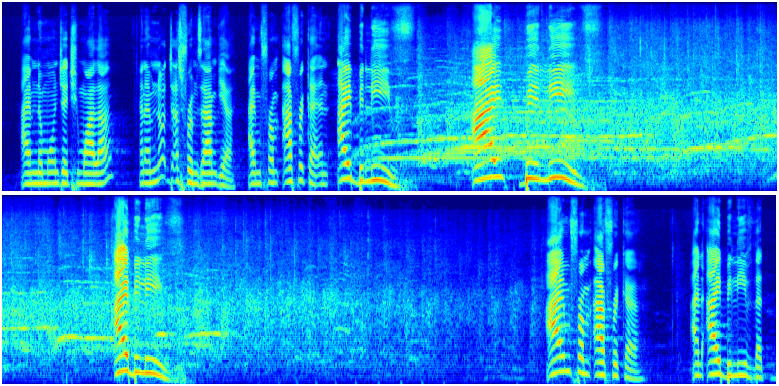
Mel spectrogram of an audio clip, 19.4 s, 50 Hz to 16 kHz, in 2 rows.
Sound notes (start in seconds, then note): 5.0 audience cheering; 7.6 audience cheering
